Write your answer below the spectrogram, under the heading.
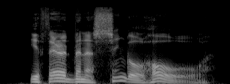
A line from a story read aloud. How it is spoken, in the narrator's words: Baines murmured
